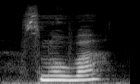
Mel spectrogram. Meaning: 1. contract 2. treaty
- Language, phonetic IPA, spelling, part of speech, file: Czech, [ˈsm̩lou̯va], smlouva, noun, Cs-smlouva.ogg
